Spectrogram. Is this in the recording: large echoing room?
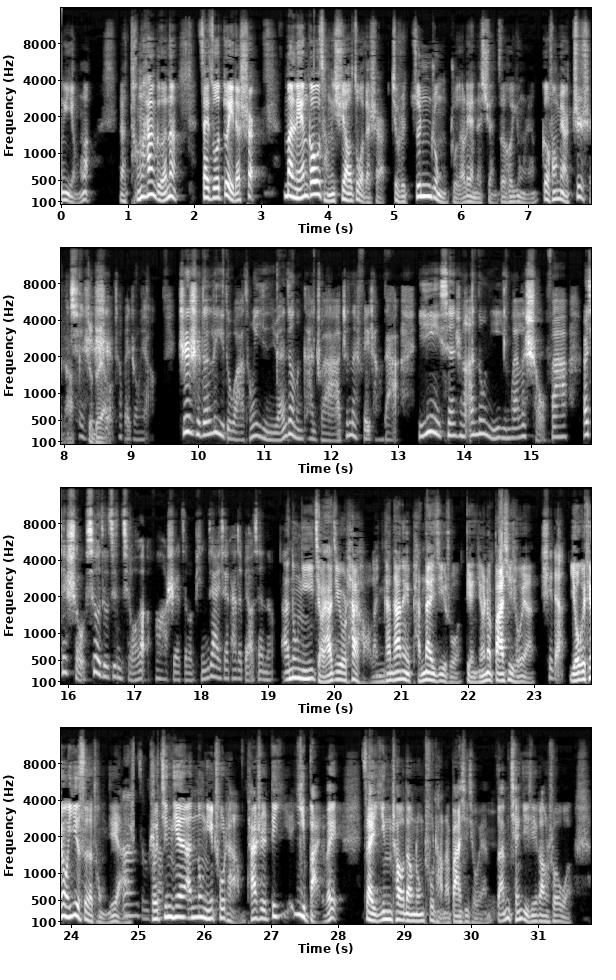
no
